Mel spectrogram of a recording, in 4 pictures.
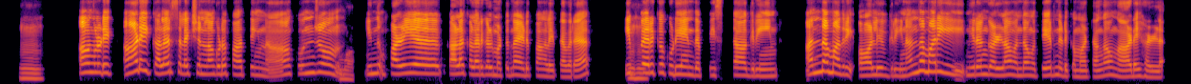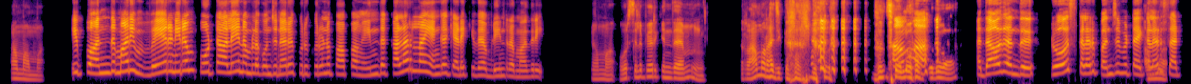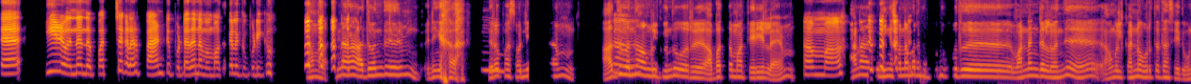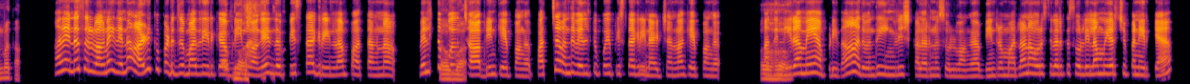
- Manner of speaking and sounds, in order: drawn out: "பழைய"; in English: "பிஸ்தா கிரீன்"; in English: "ஆலிவ் கிரீன்"; other noise; laughing while speaking: "இந்த ராமராஜ் கலர்ன்னு சொல்லுவோம் பொதுவா"; laugh; laugh; chuckle; laugh; laugh
- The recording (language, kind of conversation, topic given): Tamil, podcast, புதிய தோற்றம் உங்கள் உறவுகளுக்கு எப்படி பாதிப்பு கொடுத்தது?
